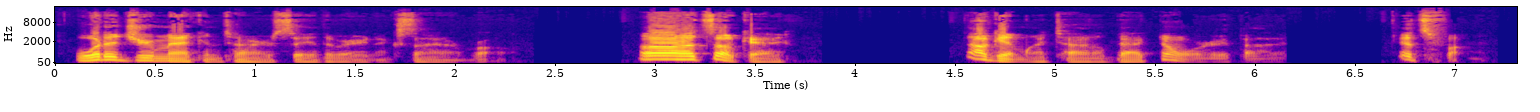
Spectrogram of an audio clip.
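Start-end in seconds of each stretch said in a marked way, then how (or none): 2.9-7.0 put-on loud, sing-song, dispassionate, unbothered tone. Retelling what a wrestler said after losing: imitating someone unpassionate. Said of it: "at least pretend to sound passionate".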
